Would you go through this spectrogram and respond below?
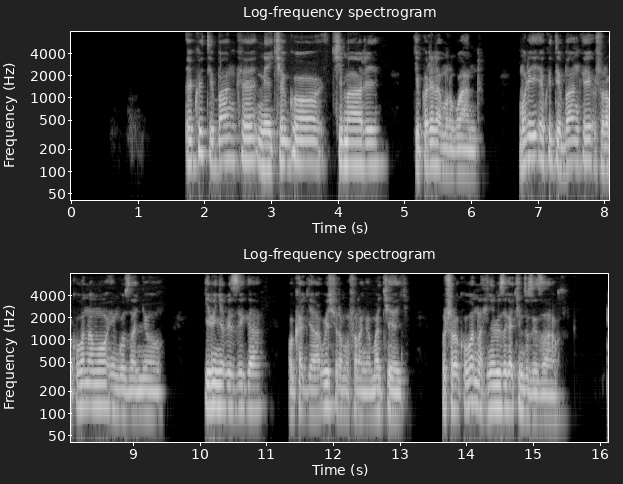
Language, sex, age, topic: Kinyarwanda, female, 36-49, finance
